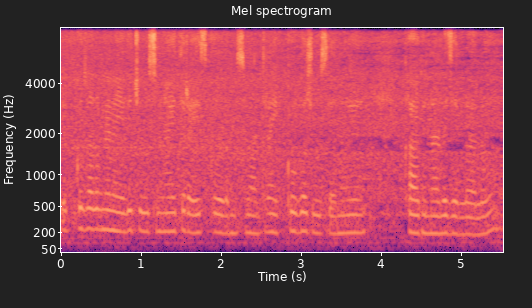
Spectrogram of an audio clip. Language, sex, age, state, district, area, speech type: Telugu, female, 18-30, Andhra Pradesh, Kakinada, urban, spontaneous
